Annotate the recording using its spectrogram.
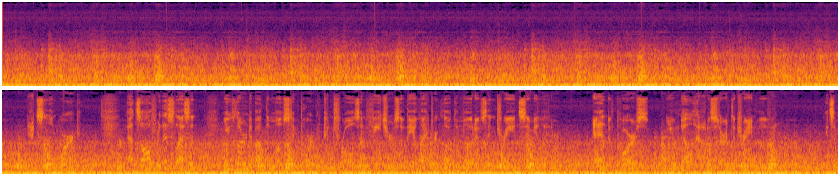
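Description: An electric train hums and rumbles steadily along the rails.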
